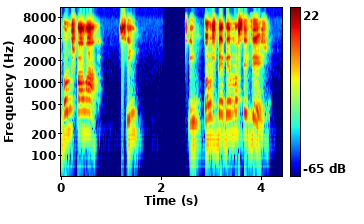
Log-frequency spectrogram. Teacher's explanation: a supressão do R geralmente quando vocês estão utilizando os verbos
